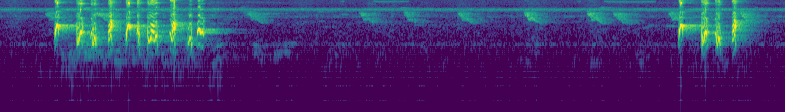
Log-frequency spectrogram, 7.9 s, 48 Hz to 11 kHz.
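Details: Caged decoy Streak-eared bulbul used to lure wild birds, recorded 3 June 2021: a burst of about ten quick, bubbling chattery notes lasting over a second, a long pause with faint distant chirps, then a second shorter bubbling burst.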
